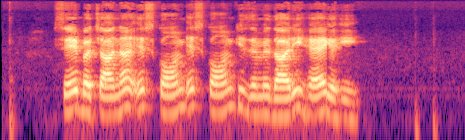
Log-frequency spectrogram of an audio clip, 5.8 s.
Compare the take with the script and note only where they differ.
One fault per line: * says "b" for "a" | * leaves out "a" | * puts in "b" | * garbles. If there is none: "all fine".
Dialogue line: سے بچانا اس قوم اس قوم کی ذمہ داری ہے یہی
all fine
